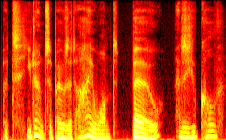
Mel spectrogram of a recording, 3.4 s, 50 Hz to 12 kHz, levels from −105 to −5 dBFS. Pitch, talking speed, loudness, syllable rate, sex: 120 Hz, 210 wpm, -19 LUFS, 4.9 syllables/s, male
